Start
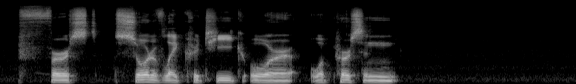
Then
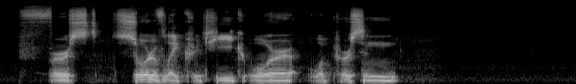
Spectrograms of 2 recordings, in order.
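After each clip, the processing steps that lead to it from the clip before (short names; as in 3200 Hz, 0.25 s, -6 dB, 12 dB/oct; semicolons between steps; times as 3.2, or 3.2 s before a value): pre-echo 31 ms -22 dB; requantised 12-bit, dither none; transient shaper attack -8 dB, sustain +8 dB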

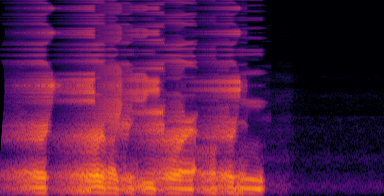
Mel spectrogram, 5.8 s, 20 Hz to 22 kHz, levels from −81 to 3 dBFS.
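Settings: spectral swells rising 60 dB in 1.72 s; dispersion highs, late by 99 ms, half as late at 1800 Hz; careless resampling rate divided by 6×, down filtered, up hold; gain +1 dB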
